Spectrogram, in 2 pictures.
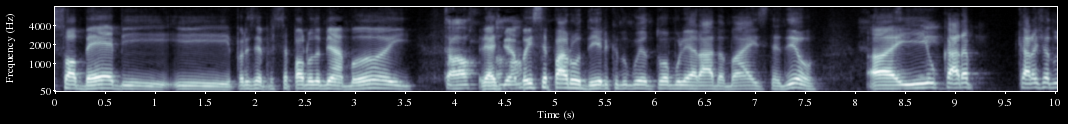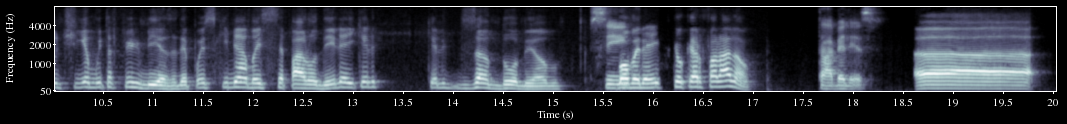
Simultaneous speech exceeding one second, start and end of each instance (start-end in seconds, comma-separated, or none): none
